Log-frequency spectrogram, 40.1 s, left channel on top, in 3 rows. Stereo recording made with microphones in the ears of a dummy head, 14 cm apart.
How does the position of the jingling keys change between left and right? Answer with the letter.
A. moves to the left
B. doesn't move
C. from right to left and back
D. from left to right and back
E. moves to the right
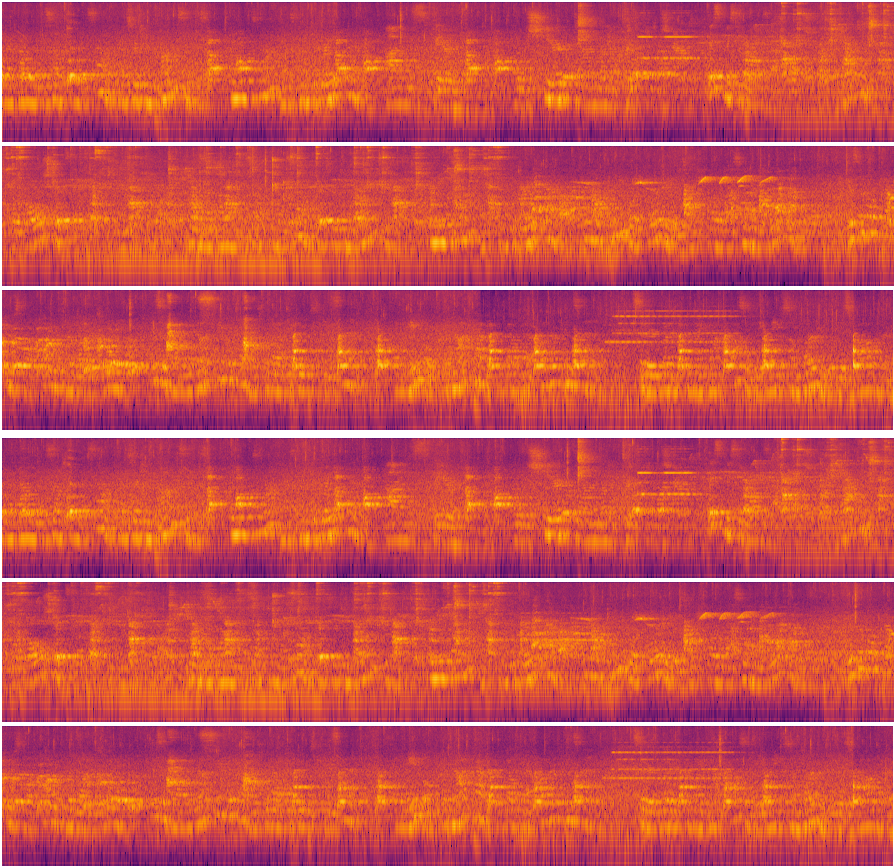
C.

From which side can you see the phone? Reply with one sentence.
You can hear the phone on the right.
